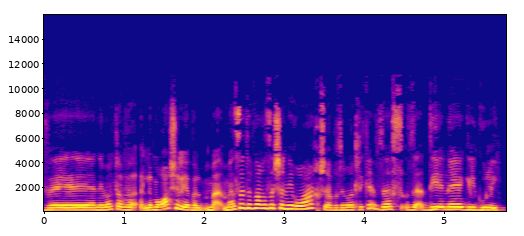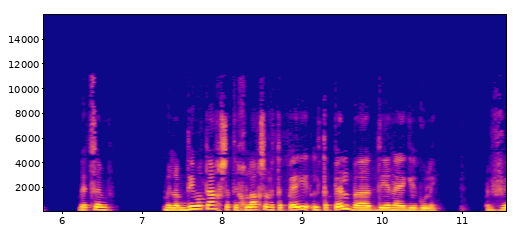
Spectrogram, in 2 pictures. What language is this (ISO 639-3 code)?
heb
